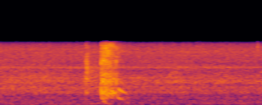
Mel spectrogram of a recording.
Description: The baby has a sneeze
